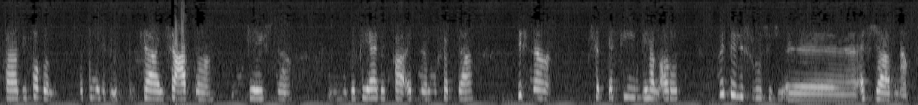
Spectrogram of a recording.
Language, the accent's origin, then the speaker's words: Arabic; Syria; نحن بتاريخنا سوري موجود عندنا كان قادة جيوش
